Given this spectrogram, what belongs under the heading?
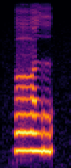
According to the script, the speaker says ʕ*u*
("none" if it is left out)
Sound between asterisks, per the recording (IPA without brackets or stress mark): o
